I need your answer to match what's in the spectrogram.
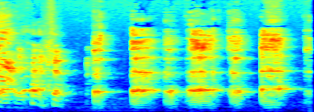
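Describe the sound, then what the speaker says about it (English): A string of burps, about six short belches in an uneven rhythm, loud and close, with nothing else around them. "I can burp inward and outward."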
